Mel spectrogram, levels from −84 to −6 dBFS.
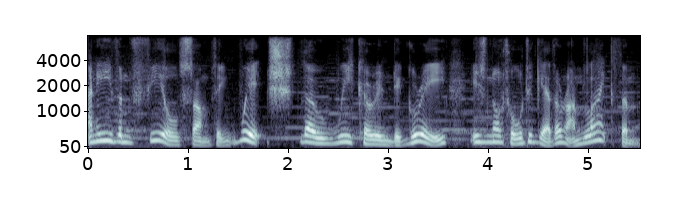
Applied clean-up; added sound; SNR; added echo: none; none; none; none.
